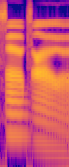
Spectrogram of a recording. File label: robot, Voice drops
